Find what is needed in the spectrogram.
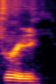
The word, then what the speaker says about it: SKRE: It is SKRE. It's pronounced SKRE.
